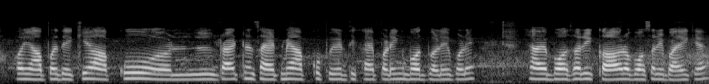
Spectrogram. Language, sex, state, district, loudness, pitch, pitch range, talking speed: Hindi, female, Bihar, Araria, -16 LUFS, 245 Hz, 235-250 Hz, 230 wpm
